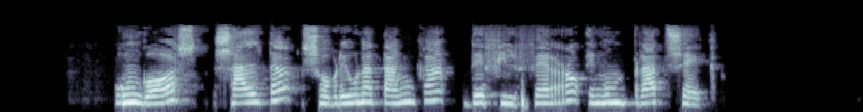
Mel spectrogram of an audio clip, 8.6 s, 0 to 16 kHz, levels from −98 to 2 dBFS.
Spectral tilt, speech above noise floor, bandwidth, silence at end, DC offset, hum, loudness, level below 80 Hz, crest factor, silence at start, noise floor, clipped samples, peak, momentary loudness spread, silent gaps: -4.5 dB/octave; over 74 dB; 7.6 kHz; 1.5 s; under 0.1%; none; -16 LUFS; -60 dBFS; 16 dB; 1.15 s; under -90 dBFS; under 0.1%; -2 dBFS; 7 LU; 4.57-4.63 s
